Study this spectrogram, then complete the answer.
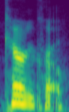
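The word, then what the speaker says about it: Carencro: How do you pronounce the album name? Karen Crow.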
